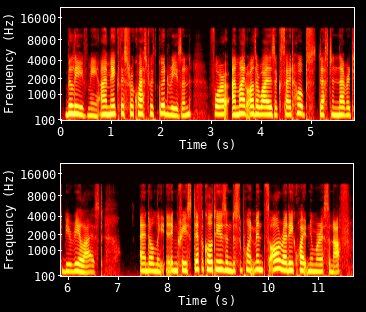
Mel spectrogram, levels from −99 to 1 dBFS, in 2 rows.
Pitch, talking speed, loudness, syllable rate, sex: 225 Hz, 155 wpm, -19 LUFS, 5.8 syllables/s, female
